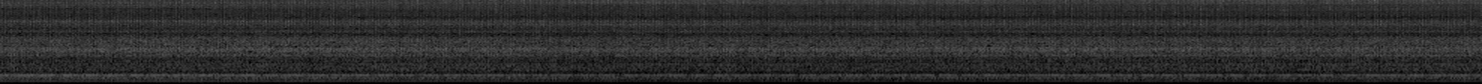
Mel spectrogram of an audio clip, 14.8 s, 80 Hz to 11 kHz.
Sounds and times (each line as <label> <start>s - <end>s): Motor noise of a Canon 310XL Super 8 Film Camera 0.0s - 14.8s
